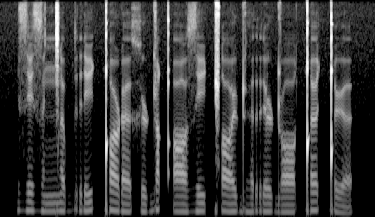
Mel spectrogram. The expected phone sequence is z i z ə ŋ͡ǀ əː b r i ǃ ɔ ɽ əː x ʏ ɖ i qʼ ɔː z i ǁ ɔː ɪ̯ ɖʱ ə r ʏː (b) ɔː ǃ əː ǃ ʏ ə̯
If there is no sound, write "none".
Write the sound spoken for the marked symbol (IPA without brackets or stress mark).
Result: ɖ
